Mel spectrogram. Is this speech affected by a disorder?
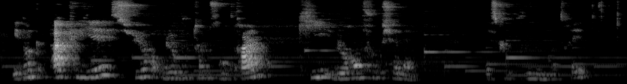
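No.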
